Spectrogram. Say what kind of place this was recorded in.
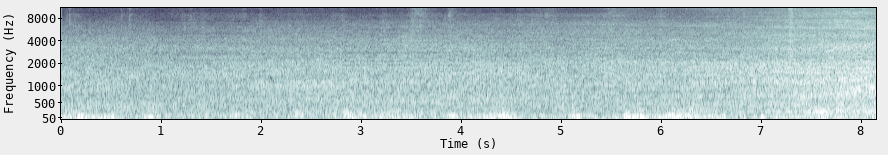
residential area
